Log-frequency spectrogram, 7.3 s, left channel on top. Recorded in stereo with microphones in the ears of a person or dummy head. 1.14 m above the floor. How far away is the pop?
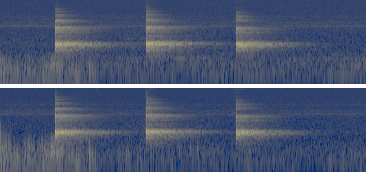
About 0.6 m.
